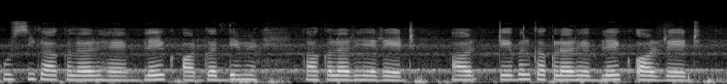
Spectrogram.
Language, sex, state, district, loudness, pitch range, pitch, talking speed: Hindi, female, West Bengal, Alipurduar, -17 LUFS, 200-220 Hz, 210 Hz, 175 wpm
